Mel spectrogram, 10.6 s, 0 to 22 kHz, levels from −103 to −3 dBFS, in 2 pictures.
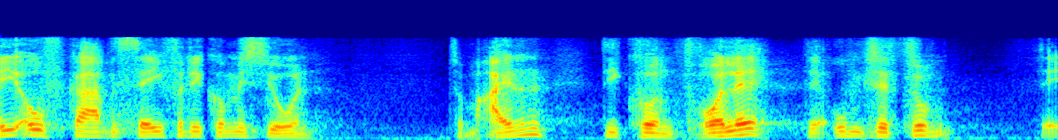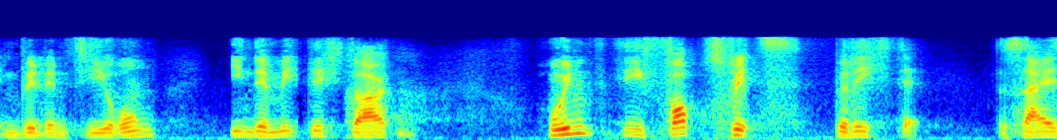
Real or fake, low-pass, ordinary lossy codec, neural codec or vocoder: fake; 7.2 kHz; AAC, 32 kbps; codec, 16 kHz in and 24 kHz out, 0.9 kbps, LongCat-Audio-Codec, fine tuned four codebook decoder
